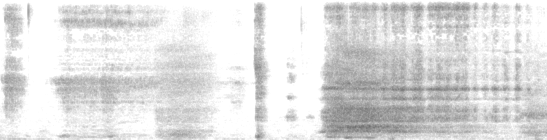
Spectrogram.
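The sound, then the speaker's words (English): Slow, deep breathing during a breathing exercise: a long drawn-in breath, a brief pause, then a long, loud exhale with a slightly fluttering, wheezy edge. “Come on, let's do some breathing.”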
